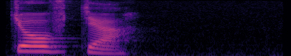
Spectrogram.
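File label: "тёвтя", Komi, female; audio dict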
